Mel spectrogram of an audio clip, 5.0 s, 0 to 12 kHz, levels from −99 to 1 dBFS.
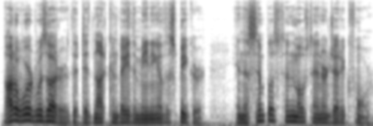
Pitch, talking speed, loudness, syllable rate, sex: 105 Hz, 255 wpm, -20 LUFS, 6.6 syllables/s, male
